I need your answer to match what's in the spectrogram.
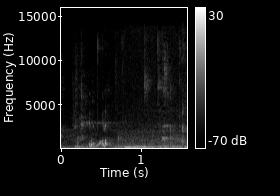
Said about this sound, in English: As I take a drink of water.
